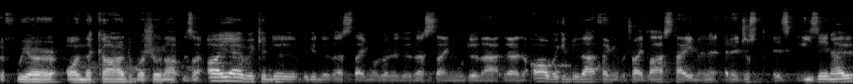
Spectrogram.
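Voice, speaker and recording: A man with a strong Scottish accent at a medium pitch, fairly quick and fairly even in intonation, with big swings in loudness and noticeable background noise. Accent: thick Scottish. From Scotland. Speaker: professional wrestler. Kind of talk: podcast interview. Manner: hesitant, many fillers.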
